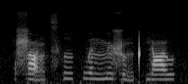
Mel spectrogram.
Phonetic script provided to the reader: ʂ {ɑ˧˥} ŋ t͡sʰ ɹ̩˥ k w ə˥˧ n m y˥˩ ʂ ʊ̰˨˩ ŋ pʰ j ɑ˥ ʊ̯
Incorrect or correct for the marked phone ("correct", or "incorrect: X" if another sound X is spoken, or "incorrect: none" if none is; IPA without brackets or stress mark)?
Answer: incorrect: ɑ̰˨˩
